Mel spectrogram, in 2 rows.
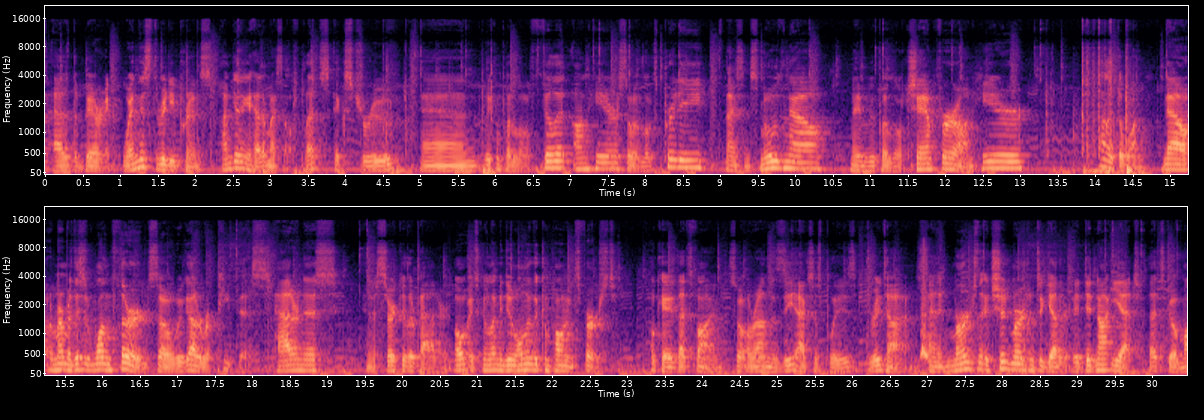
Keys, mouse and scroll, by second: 3.2 e, 4.6 Escape, 5.8 f, 13.8 BackSpace, 14.1 BackSpace, 14.2 1, 14.3 Return, 17.6 click, 19.4 click, 30.1 click.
